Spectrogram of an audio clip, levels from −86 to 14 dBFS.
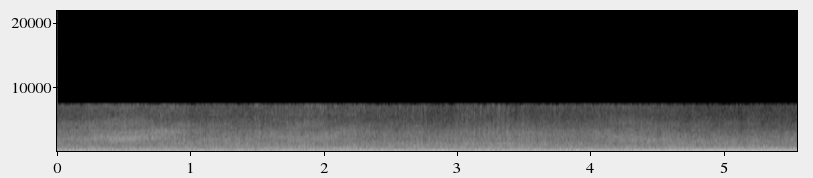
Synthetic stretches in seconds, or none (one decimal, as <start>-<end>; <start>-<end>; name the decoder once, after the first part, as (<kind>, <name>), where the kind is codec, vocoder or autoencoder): none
